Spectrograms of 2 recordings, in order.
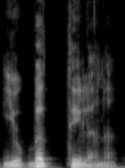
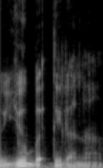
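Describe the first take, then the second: First: The d is doubled, with a vowel before it. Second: The d is single, with no vowel before it. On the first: "Bisa dibaca yang pertama bitasydid" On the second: "dengan takhfif tanpa tasydid"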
